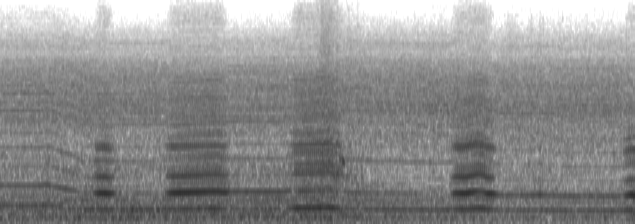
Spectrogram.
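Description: A race car engine drones steadily and shifts pitch as the car speeds along.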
